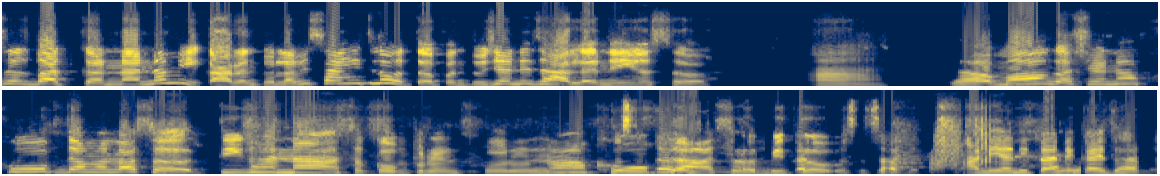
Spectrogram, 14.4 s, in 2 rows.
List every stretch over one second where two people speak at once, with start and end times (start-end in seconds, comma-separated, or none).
11.1-12.7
